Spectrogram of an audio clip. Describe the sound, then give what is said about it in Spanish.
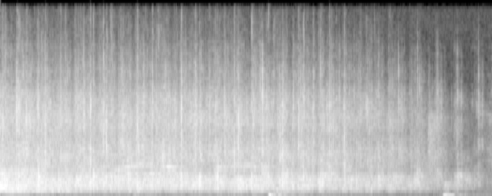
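Audience applause for a poet at an international gala of improvised folk singers, a steady dense clapping that holds loud throughout with two low thumps near the end, no voices over it. “Así que más fuerte el aplauso para este buen poeta.”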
